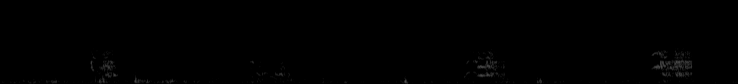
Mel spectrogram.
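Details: Male Syrian hamster Sweetpea, aged two years two months, squeaking while sleeping: four short raspy bursts at uneven gaps of roughly one and a half to two seconds, with soft background hiss.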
